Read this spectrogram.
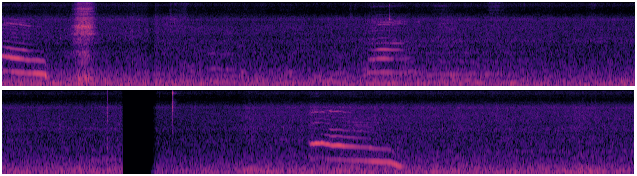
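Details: Cats and kittens meowing to attract other cats: a few short falling meows scattered across the stretch, one near the start, a faint one mid-way and a clearer descending meow later, with clicks, a brief dropout and low background noise.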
